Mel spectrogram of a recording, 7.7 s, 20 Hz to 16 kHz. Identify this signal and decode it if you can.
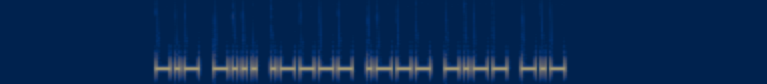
Morse code, heard as a keyed tone, about 25 wpm, 700 Hz. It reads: KB1JYK
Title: USA Call Signs - 6 Characters - Repeated 2x - 25wpm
